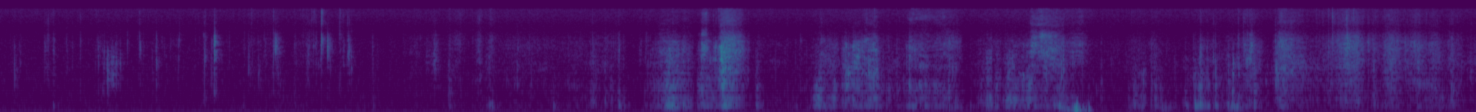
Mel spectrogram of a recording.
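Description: Both hands squeeze, lift and knead a soaked, soft lump of mushy green soap in a blue basin. It crackles and squishes as it compresses, with sparse wet clicks at first and then denser, louder bursts of crackling in the second half.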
